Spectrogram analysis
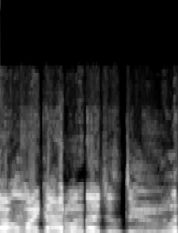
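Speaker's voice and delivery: loud, slow, drawn-out, stunned, reeling disbelief. Retelling a wrestling match, imitating Shawn Michaels in the corner: imitating Shawn Michaels in shock. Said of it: "And then Sean's in the corner like".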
